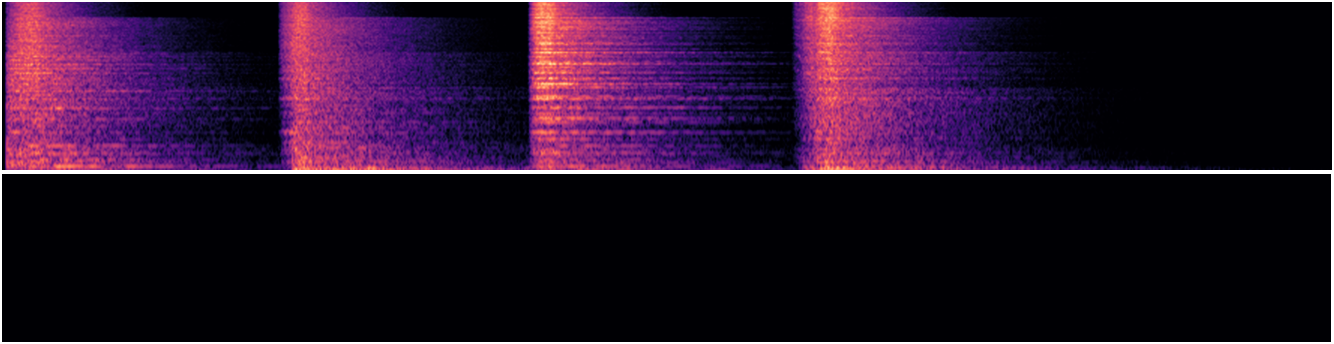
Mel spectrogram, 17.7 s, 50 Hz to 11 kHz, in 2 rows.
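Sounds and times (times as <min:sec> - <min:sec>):
space symphonic hits: 0:00.0 - 0:07.2.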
